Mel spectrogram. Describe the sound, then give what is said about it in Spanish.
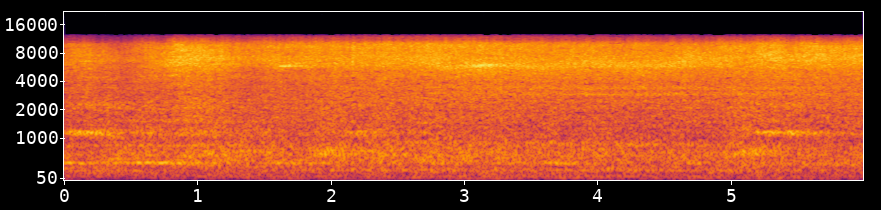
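A subway train pulls into a metro station, a loud, continuous rumble and rolling clatter of wheels on rails that holds steady throughout, with faint metallic tonal whines surfacing now and then. “llega el metro”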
